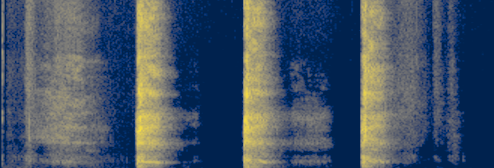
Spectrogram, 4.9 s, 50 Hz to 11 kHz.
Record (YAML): three_cough_length: 4.9 s
three_cough_amplitude: 32768
three_cough_signal_mean_std_ratio: 0.26
survey_phase: beta (2021-08-13 to 2022-03-07)
age: 18-44
gender: Male
wearing_mask: 'No'
symptom_cough_any: true
symptom_runny_or_blocked_nose: true
symptom_shortness_of_breath: true
symptom_fatigue: true
symptom_headache: true
symptom_change_to_sense_of_smell_or_taste: true
symptom_loss_of_taste: true
symptom_onset: 5 days
smoker_status: Never smoked
respiratory_condition_asthma: false
respiratory_condition_other: false
recruitment_source: Test and Trace
submission_delay: 5 days
covid_test_result: Positive
covid_test_method: RT-qPCR
covid_ct_value: 17.6
covid_ct_gene: ORF1ab gene
covid_ct_mean: 18.4
covid_viral_load: 910000 copies/ml
covid_viral_load_category: Low viral load (10K-1M copies/ml)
